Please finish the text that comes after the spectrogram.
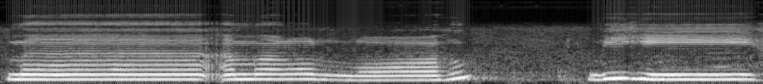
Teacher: ہا کے نیچے کھڑی زیر بھی ہے، اوپر مد بھی ہے، اس لیے اس کو لمبا پڑھیں گے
